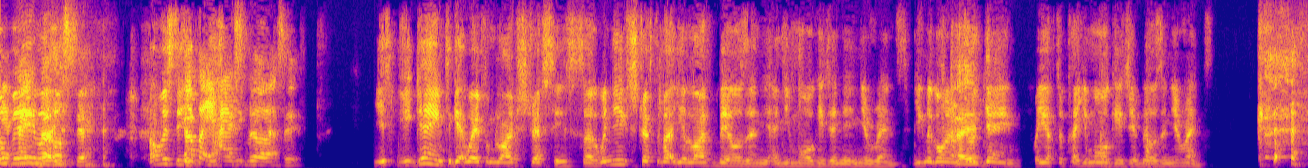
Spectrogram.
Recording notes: Sorry for the audio.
